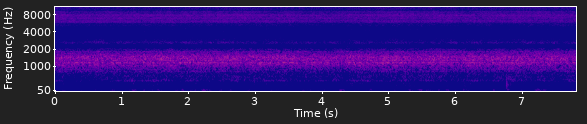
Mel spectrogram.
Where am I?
in an elevator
